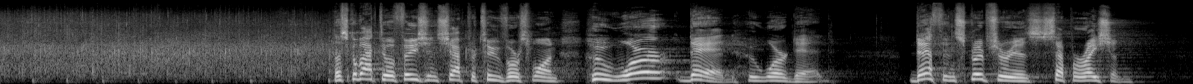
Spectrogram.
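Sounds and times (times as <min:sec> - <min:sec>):
audience hand clapping: 0:00.0 - 0:04.0
speech: 0:03.3 - 0:08.4, 0:09.1 - 0:11.4.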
